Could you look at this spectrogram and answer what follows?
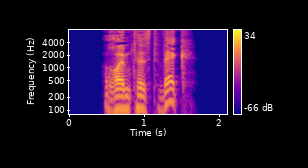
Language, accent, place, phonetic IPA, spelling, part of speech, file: German, Germany, Berlin, [ˌʁɔɪ̯mtəst ˈvɛk], räumtest weg, verb, De-räumtest weg.ogg
- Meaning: inflection of wegräumen: 1. second-person singular preterite 2. second-person singular subjunctive II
